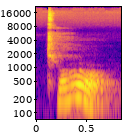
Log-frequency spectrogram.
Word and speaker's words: toe: तुम देखिए टे की आवाज है, और दूसरी आवाज ओ और ई, इनमें से ई की आवाज नहीं है, खाली ओ की आवाज है। ठो, तुम देखिए ओ, तो बनेगा ठ ओ, ठो।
